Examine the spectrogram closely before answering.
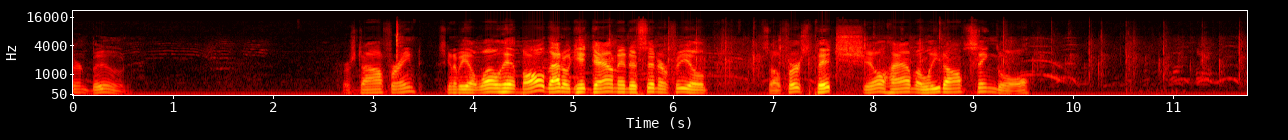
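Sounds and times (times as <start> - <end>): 
speech: 0.0 - 0.6, 2.7 - 9.7
raised voices: 3.7 - 10.1
crowd clapping and cheering after a leadoff single: 4.3 - 11.7.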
